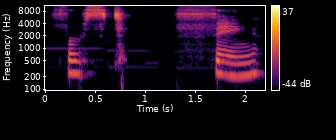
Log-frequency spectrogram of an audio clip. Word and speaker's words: first thing: thing Monday first thing the St does not have to be very well pronounced first thing right we can kind of Squish all of those sounds together first thing first thing it's basically the drop the tea rule drop the T at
